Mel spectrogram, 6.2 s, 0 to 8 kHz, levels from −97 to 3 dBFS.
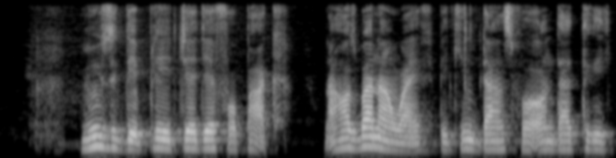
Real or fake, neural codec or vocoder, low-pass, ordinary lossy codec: real; none; 7.2 kHz; none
